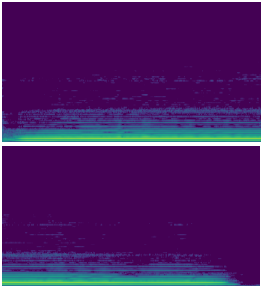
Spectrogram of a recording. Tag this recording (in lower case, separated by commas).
musical instrument, music, wind instrument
